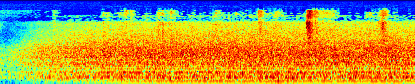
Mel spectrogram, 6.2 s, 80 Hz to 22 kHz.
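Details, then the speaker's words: Lakewood Kool Operator Jr. fan (3 µF capacitor, somewhat dirty, well used) on medium speed: steady airy rush with a faint even hum, level after spin-up; normal, but noisy enough to talk over. "It's pretty noisy on medium speed. It's enough you may have to speak over it, depending on how quiet you're talking."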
